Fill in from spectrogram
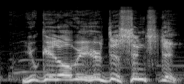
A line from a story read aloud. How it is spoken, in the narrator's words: screamed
